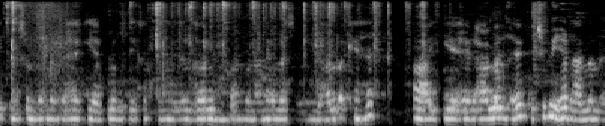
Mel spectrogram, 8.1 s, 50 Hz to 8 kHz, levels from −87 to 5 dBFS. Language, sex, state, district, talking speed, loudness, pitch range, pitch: Hindi, female, Bihar, Araria, 200 wpm, -18 LUFS, 210-225 Hz, 215 Hz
